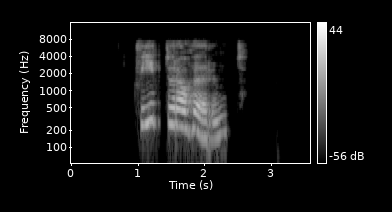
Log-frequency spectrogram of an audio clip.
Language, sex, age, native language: Icelandic, female, 70-79, Icelandic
